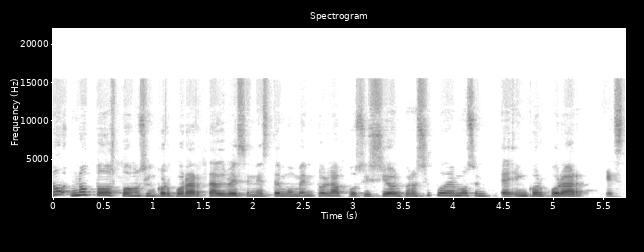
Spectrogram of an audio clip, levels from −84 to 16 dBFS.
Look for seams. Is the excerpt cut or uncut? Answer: uncut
